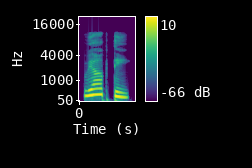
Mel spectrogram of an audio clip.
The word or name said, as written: ವ್ಯಾಪ್ತ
